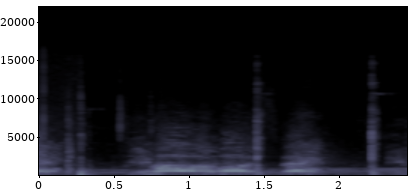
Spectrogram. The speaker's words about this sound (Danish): Men pludselig en aften sker det her. Menneskemængder råber. Muren må væk! Muren må væk!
